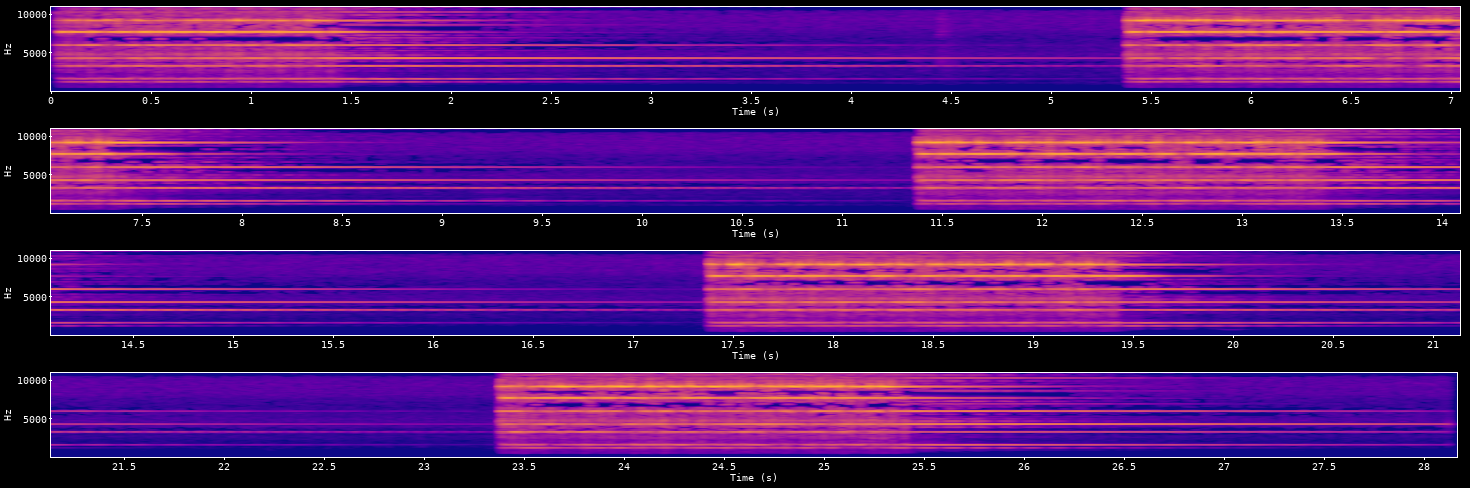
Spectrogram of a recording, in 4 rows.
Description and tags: FX LuMu cellphone ringtone Huawei Y6 fx old phone
Cellphone ringtone
Model: Huawei Y6
Recorded in studio with Sennheiser MKH416 through Sound Devices 722
Check out the whole pack!
mobile-phone, bells, cellphone, ringtone, phone, Huawei-Y6, old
